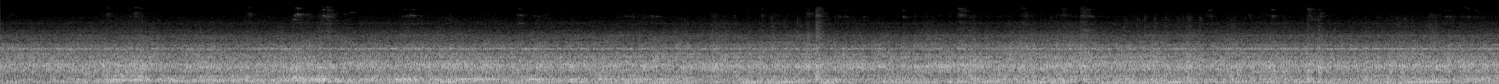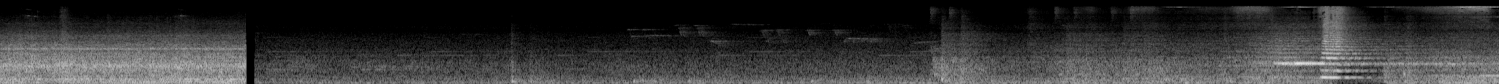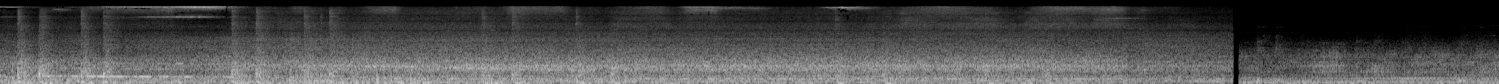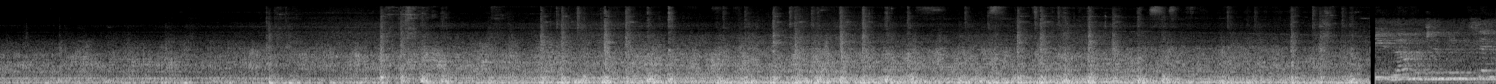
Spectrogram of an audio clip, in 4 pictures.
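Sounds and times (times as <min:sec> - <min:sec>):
train horn blast: 0:27.5 - 0:32.2
train wheels clattering: 0:28.7 - 0:39.1, 0:45.5 - 0:58.7.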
